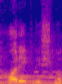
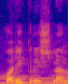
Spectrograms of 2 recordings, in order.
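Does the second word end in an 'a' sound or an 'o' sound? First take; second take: o sound; a sound. First: The name ends with a short 'o' vowel. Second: The name ends with a long 'a' vowel. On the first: The speaker calls it right. "সঠিক উচ্চারণ হবে হরে কৃষ্ণ" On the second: The speaker calls it wrong. "হরে কৃষ্ণা নয়"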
